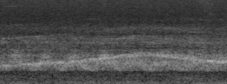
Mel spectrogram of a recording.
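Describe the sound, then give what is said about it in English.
Police car sirens go by as one continuous, gently wavering tone that holds at a steady loudness throughout, with no talk over it. “as the police sirens go by. With a little bit of talk, I'm going to move in closer to the microphone so you can hear me over them”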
